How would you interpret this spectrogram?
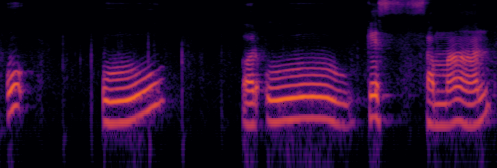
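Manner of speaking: उ short, ऊ long, last ऊ drawn out very slowly; short, long, prolonged u. Shown as a demonstration. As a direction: lengthen each vowel in turn. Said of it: "तीन प्रकार के ऊ".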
